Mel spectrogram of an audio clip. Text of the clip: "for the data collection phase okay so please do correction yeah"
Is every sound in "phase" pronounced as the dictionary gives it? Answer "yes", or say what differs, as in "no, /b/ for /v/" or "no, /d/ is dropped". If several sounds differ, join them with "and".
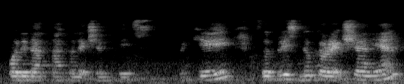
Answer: no, /p/ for /f/ and /s/ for /z/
